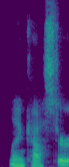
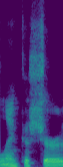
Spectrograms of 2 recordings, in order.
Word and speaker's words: Lancaster: thinking like Lancaster County Lancaster is how I say it but Lancaster is the local pronunciation and I never I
